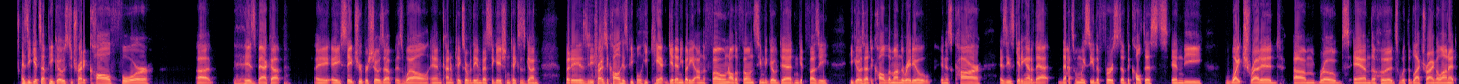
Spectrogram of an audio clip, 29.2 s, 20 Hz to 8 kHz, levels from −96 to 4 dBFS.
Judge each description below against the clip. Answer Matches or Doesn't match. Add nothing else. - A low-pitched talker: Matches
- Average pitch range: Matches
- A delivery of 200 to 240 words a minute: Matches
